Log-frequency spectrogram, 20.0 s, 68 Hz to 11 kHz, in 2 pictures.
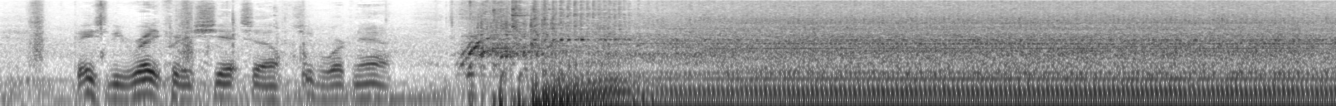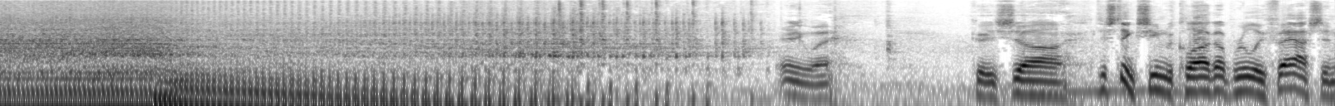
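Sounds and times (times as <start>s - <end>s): generator engine running: 3.2s - 17.0s
engine winding down: 3.4s - 15.9s.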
